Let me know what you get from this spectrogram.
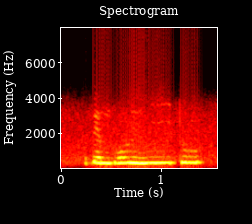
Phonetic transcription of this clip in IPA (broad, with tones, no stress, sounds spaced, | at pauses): ɗ ɛ˨ m ɡ o˨˦ l ĩ˨ β iː˦ t u˦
